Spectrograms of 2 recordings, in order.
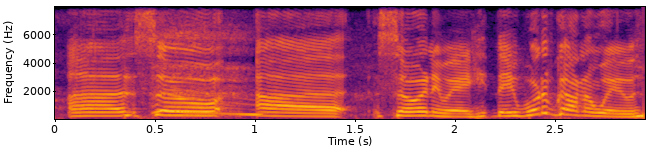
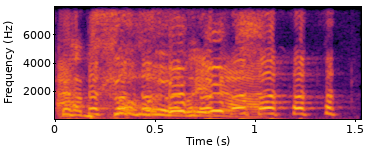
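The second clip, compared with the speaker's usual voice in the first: laughing denial; 8 semitones higher than usual. Real, not acted.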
